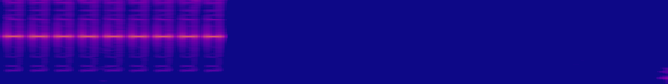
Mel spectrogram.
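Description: A telephone rings for an incoming call with one short burst of rapid, warbling electronic trill, loud, then cuts off into near silence before a voice starts speaking at the very end.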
